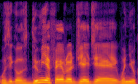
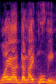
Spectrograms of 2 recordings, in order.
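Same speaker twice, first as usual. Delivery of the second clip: put-on pitched-up slow Polish accent; 8 semitones higher than usual. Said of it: "can I do his accent?".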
